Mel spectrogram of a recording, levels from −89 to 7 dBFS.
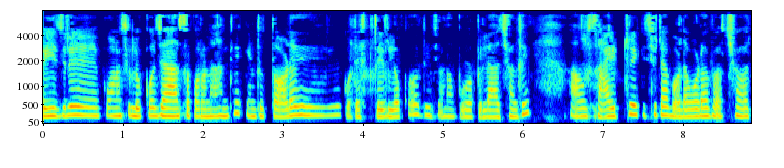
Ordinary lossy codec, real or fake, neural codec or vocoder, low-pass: MP3, 32 kbps; fake; codec, 16 kHz in and 24 kHz out, 2.2 kbps, FireRedTTS-2 codec; 7.2 kHz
